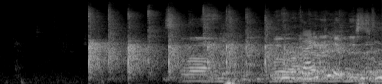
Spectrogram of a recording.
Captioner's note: audience clapping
